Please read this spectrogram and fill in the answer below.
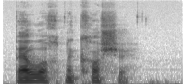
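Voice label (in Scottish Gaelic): "Bealach na Coise", Scottish Gaelic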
